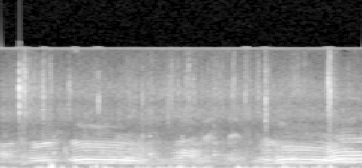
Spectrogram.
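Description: Men shouting across a rugby field at a ruck: loud, drawn-out, wordless calls, with the longest about half a second in and another at the end, over a few dull knocks.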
